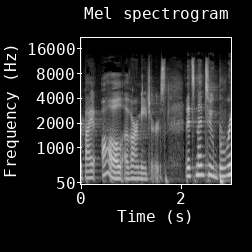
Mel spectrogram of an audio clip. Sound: none

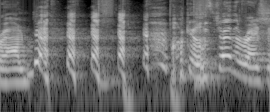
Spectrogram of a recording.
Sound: laughs

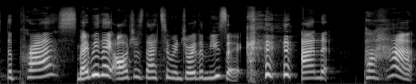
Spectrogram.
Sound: laughs

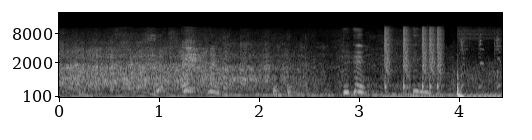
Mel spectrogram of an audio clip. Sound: laughs; Kurt laughs

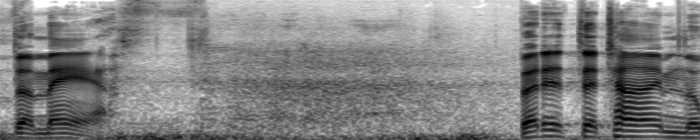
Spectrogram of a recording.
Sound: laugh

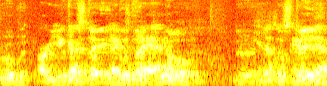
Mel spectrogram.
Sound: overlapping chattering

